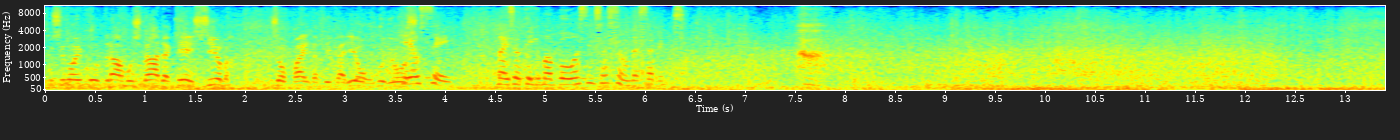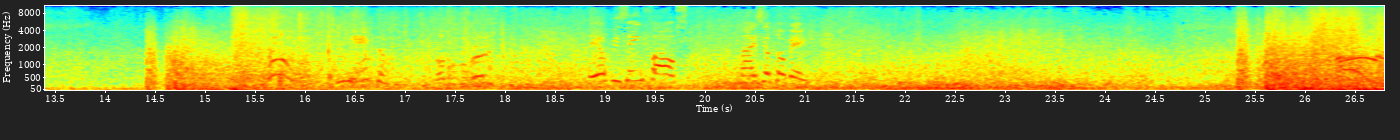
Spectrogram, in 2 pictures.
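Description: Strong wind blows across a mountainside.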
